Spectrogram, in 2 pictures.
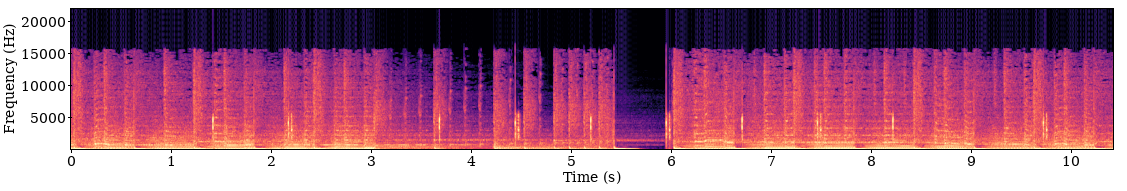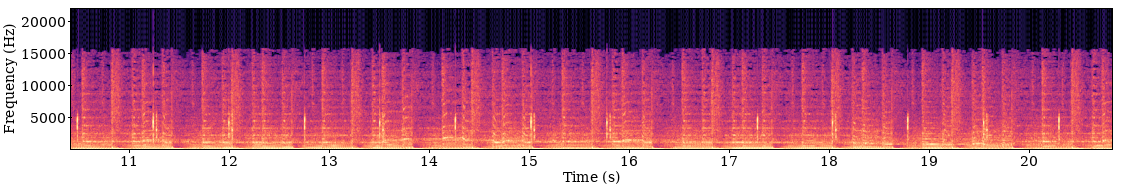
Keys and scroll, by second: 2.7 ctrl+t, 9.7 ctrl+space, 10.1 ctrl+space, 10.9 ctrl+space, 15.6 Delete, 17.3 ctrl+t.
